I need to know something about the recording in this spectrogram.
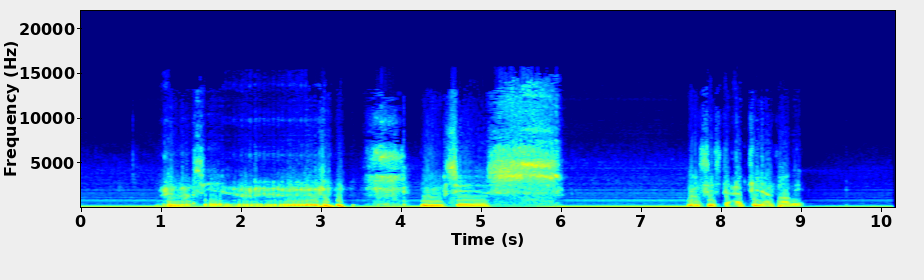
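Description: A man speaks with animation through a microphone.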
